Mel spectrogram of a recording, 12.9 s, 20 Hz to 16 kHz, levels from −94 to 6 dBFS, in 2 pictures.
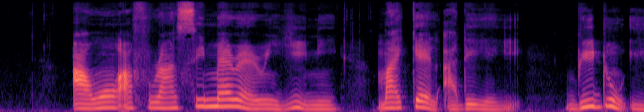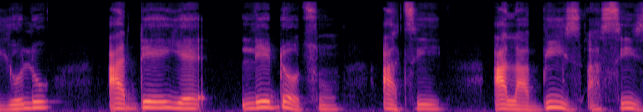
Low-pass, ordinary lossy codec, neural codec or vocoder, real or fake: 14.4 kHz; MP3, 96 kbps; none; real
